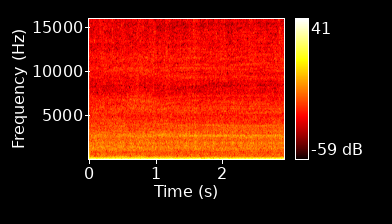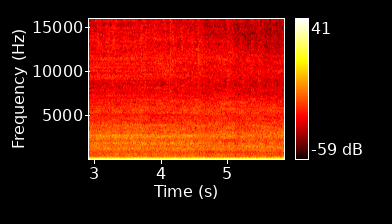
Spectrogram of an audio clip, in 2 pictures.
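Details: Honda J35 with BC cams and 12:1 compression, swapped back to normal rockers, still working out the idle. Low, lumpy idle with an uneven beat and small stumbles in the exhaust pulse: rough idle, cause not yet pinned down.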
